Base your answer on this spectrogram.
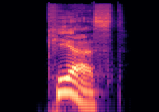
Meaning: second-person singular present of kehren
- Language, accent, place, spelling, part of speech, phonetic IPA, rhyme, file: German, Germany, Berlin, kehrst, verb, [keːɐ̯st], -eːɐ̯st, De-kehrst.ogg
